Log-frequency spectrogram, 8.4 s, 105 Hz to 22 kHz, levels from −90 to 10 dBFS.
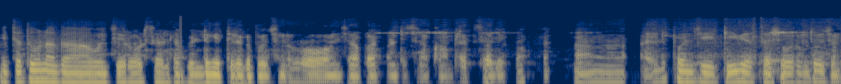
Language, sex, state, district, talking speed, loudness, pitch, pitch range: Tulu, male, Karnataka, Dakshina Kannada, 170 wpm, -24 LUFS, 110 Hz, 105-115 Hz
